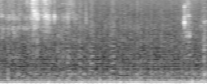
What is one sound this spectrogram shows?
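Small scissors snip softly at a leathery eggshell.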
